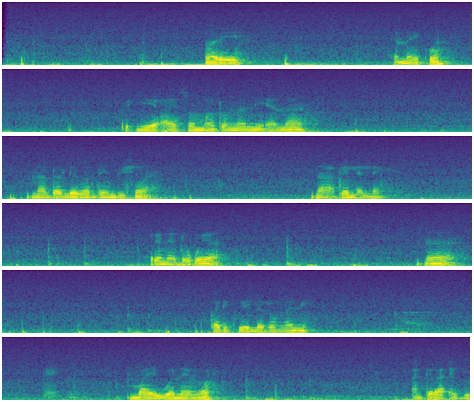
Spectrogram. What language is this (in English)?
Masai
